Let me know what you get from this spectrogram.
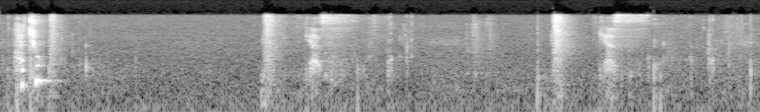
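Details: Sneezing dog having a sneeze attack: short explosive snorts come in quick pairs, about half a second apart, separated by quiet gaps, while a person speaks softly in the background.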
